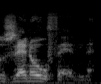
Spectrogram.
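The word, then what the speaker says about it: Xenophon: Usually I took the part of that distinguished general Zenofen. And please note the quantity of the O. I have all my classical names like that.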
